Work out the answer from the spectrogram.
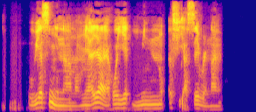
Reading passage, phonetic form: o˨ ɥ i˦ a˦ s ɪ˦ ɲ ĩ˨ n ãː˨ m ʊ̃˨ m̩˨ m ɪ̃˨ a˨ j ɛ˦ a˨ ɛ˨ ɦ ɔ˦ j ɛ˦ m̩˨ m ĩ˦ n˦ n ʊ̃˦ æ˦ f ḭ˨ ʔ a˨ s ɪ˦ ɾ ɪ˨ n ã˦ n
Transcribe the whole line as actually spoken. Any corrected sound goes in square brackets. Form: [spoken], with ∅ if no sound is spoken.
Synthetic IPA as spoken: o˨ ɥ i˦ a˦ s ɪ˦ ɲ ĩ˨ n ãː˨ [n] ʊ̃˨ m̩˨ m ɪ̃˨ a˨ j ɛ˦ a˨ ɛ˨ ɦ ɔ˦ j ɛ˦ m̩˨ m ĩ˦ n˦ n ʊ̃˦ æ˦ f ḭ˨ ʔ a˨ s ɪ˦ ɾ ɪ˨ n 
